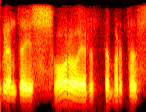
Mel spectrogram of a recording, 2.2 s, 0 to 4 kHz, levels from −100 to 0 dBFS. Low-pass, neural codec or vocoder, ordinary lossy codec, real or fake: 3.6 kHz; codec, 24 kHz, 0.9 kbps, DualCodec; MP3, 32 kbps; fake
